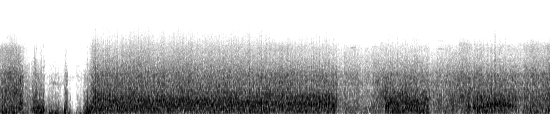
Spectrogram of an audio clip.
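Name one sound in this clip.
Wind rushes loudly and buffets past, outdoors in flight.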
